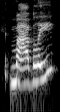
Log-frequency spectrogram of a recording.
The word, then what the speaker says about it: Mobley: God, I'm getting ready to do her last name wrong again. Say it again. Mobley.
